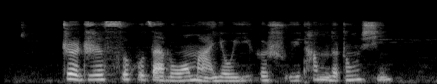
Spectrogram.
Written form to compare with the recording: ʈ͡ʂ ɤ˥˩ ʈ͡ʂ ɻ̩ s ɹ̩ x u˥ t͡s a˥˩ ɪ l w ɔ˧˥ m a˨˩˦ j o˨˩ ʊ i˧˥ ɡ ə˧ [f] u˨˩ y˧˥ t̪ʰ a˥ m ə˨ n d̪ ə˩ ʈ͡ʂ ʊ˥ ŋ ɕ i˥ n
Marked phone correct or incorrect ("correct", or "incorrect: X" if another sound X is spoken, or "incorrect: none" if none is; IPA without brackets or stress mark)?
incorrect: ʂ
